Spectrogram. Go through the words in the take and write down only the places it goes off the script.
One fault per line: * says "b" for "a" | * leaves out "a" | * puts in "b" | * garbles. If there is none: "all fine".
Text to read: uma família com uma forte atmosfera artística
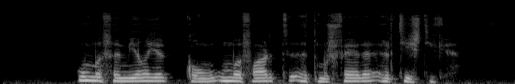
all fine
